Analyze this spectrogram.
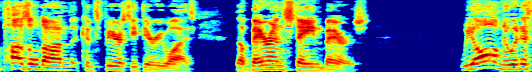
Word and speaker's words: Berenstain: The Berenstain Bears.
